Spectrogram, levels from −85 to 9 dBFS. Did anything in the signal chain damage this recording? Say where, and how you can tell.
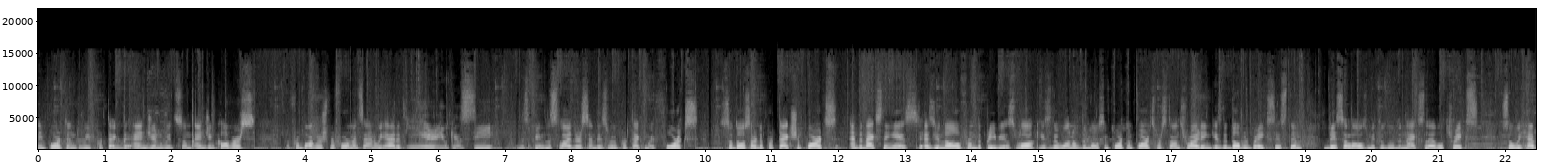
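No, there is no audible sign of damage from any stage of the signal chain in this audio.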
